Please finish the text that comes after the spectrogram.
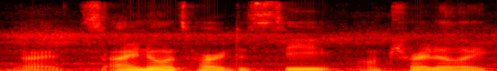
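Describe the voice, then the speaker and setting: A man's voice: lowish voice, fairly quick, gravelly, background noise. A man giving casual gameplay commentary as a handheld gaming reviewer, informally thinking aloud as he tests. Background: video game music.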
